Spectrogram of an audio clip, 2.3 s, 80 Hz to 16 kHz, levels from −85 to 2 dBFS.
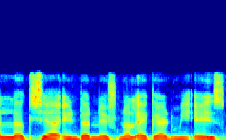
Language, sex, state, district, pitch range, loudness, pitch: Hindi, female, Uttar Pradesh, Jalaun, 205-225 Hz, -15 LUFS, 215 Hz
